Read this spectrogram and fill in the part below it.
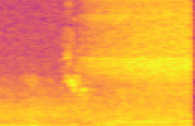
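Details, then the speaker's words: Brushed DC motor fan driven by Arduino Uno through an H-bridge, switched on as the potentiometer thermostat setting is lowered below the sensor temperature reading. Faint hiss, then a soft whirr climbing in pitch as it spins up; normal start. "at present the thermostat's just above the uh temperature reading so the system's not on if we turn it down just a little bit it'll come on"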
